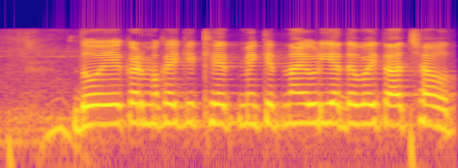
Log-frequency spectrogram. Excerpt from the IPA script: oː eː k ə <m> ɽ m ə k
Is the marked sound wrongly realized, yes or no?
yes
